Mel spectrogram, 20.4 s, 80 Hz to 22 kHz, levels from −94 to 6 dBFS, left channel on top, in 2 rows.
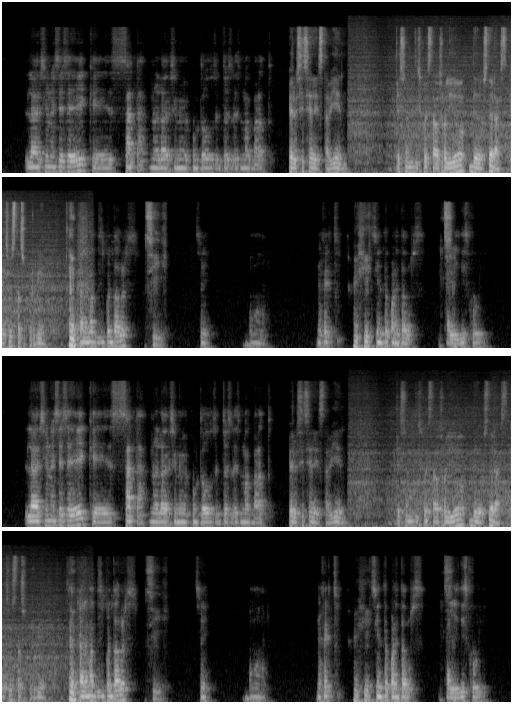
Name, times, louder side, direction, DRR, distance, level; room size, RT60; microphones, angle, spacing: voice 1, 0.4-5.3 11.5-12.8 14.1-14.3 15.0-15.5 16.5-16.9 17.6-18.6 19.1-19.9, right 3 dB, 75° right, 0.7 m, -30 dB
voice 2, 5.7-6.9 7.9-11.0 11.5-11.7 13.1-13.5 17.2-17.6 19.0-19.2, left 4 dB, 70° left, 0.5 m, -27 dB
sound 1, 6.9-12.0, left 1 dB, 40° left, 1.0 m, -42 dB
3.8 x 2.2 x 3.9 m
head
